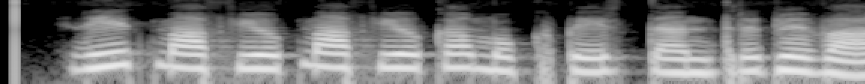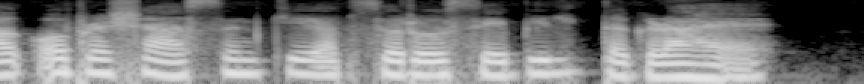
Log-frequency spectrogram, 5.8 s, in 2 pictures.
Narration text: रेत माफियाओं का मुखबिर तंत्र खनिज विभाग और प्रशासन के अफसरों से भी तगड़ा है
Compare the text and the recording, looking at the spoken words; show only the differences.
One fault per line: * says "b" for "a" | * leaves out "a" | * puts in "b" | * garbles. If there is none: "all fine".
* puts in "माफियाओं"
* leaves out "खनिज"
